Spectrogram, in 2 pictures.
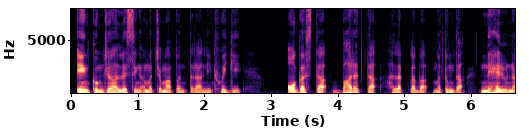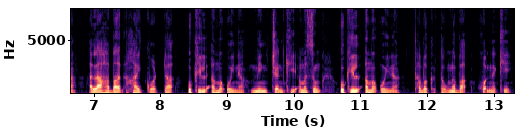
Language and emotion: Manipuri, neutral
